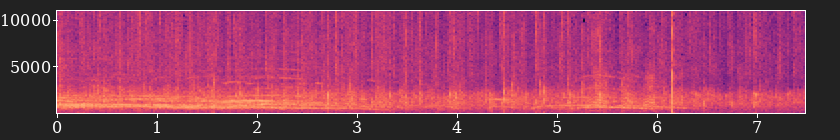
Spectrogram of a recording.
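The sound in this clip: An audience applauds and cheers to welcome a pastor couple to the stage in Kennesaw, Georgia. Dense, sustained clapping runs throughout, with whistles and shouts rising and falling above it.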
